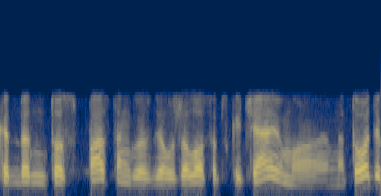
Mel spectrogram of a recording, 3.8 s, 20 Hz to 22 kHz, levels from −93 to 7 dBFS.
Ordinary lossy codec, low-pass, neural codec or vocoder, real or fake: Opus, 16 kbps; 3.6 kHz; none; real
